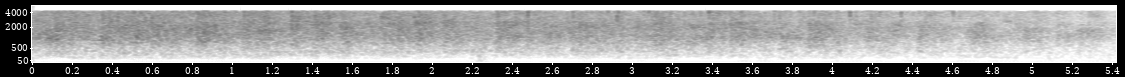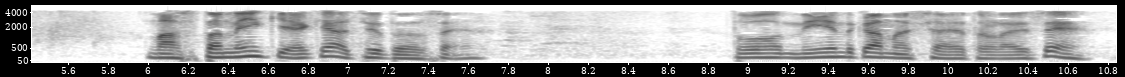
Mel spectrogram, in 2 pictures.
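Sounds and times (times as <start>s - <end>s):
crowd applause: 0.0s - 5.8s
speech: 6.0s - 7.8s, 8.9s - 10.8s.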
